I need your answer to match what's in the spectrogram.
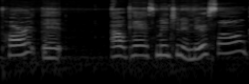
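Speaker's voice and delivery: high-pitched put-on wonder, hammed up; mock wondering. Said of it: "you be like".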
